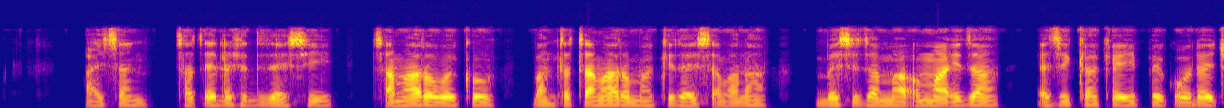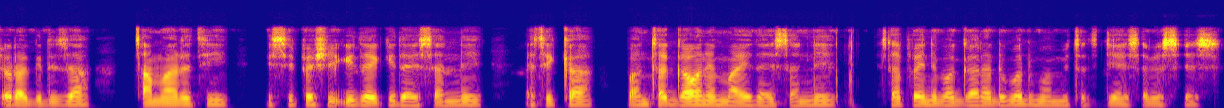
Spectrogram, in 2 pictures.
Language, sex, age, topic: Gamo, male, 18-24, government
